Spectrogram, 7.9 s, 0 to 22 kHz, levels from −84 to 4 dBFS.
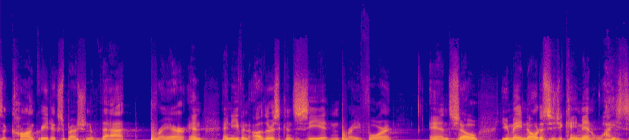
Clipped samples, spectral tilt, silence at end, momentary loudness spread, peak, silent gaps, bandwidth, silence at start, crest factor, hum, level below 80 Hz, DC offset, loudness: under 0.1%; -5 dB/octave; 0 s; 7 LU; -4 dBFS; none; 15.5 kHz; 0 s; 18 dB; none; -46 dBFS; 0.5%; -22 LUFS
